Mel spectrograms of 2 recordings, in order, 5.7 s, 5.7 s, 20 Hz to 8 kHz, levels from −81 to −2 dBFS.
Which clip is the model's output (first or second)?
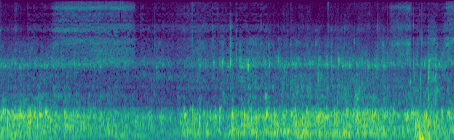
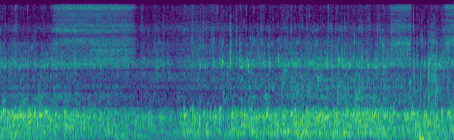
first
